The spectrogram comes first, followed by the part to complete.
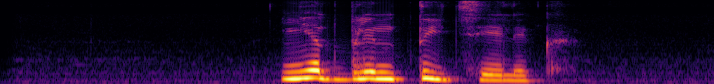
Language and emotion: Russian, angry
